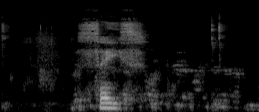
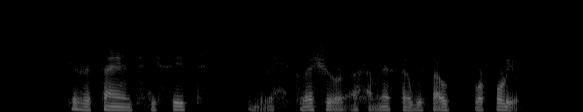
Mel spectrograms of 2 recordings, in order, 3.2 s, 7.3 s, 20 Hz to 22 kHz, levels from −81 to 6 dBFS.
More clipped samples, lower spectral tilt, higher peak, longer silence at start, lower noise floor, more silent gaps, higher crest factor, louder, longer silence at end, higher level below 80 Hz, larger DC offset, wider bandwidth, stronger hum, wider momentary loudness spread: neither; second, -3.5 dB/octave vs -7.5 dB/octave; first, -12 dBFS vs -32 dBFS; second, 0.05 s vs 0.85 s; second, -58 dBFS vs under -90 dBFS; neither; about the same, 24 dB vs 20 dB; first, -32 LUFS vs -52 LUFS; second, 0.05 s vs 0.8 s; first, -74 dBFS vs -80 dBFS; neither; first, 16 kHz vs 11.5 kHz; neither; first, 26 LU vs 13 LU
